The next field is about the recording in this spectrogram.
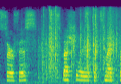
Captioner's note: bag crunching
